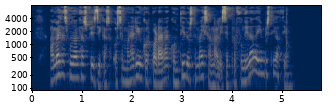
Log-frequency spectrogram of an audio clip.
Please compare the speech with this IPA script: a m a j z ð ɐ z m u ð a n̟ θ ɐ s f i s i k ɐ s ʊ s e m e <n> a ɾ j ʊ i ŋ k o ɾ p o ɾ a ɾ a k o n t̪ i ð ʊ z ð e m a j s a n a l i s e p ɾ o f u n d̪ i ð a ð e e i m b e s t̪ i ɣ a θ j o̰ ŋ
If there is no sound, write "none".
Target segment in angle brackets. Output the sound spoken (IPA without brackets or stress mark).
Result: n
